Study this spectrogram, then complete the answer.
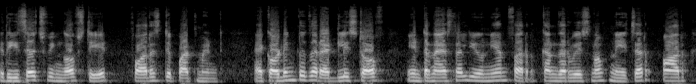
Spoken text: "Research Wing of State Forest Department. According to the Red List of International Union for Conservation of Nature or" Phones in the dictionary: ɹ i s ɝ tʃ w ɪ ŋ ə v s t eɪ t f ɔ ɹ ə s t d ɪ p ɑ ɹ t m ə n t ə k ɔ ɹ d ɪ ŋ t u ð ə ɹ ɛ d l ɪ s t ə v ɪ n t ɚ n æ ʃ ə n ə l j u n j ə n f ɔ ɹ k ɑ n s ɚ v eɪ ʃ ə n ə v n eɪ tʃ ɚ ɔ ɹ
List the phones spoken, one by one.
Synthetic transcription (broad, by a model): ɹ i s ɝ tʃ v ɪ ŋ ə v s t eɪ t f ɔ ɹ ə s t d ɪ p ɑ ɹ t m ə n t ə k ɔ ɹ d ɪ ŋ t u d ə ɹ ɛ d l ɪ s t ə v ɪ n t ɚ n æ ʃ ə n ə l j u n j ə n f ɔ ɹ k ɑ n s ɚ v eɪ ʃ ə n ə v n eɪ tʃ ɚ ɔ ɹ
